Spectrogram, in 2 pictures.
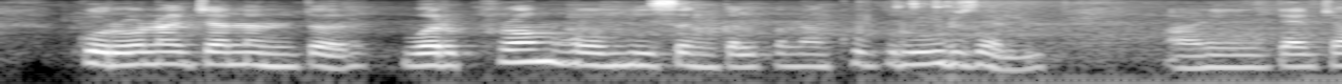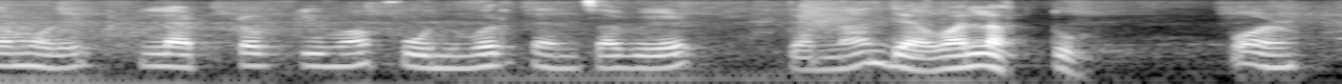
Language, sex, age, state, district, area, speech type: Marathi, female, 60+, Maharashtra, Nashik, urban, spontaneous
